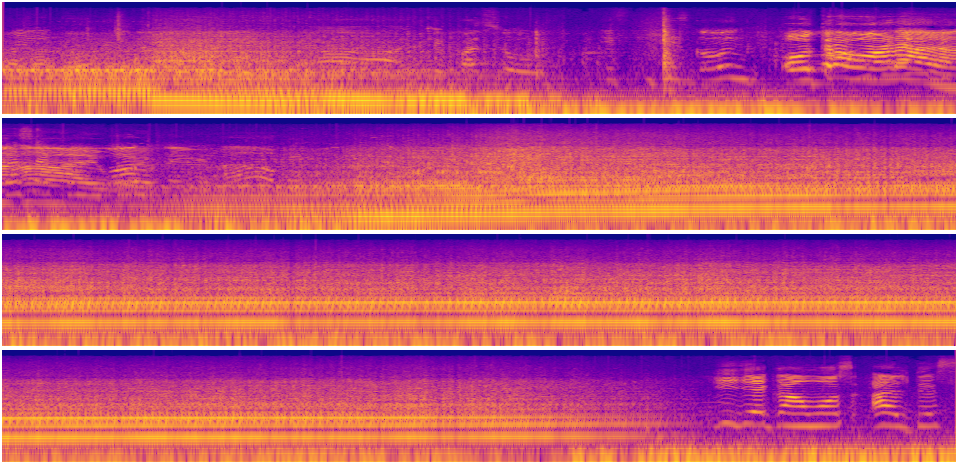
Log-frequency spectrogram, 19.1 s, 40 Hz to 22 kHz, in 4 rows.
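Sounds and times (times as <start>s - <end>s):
vehicle engine driving: 0.0s - 3.2s, 5.1s - 18.2s
wind: 0.0s - 19.0s.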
